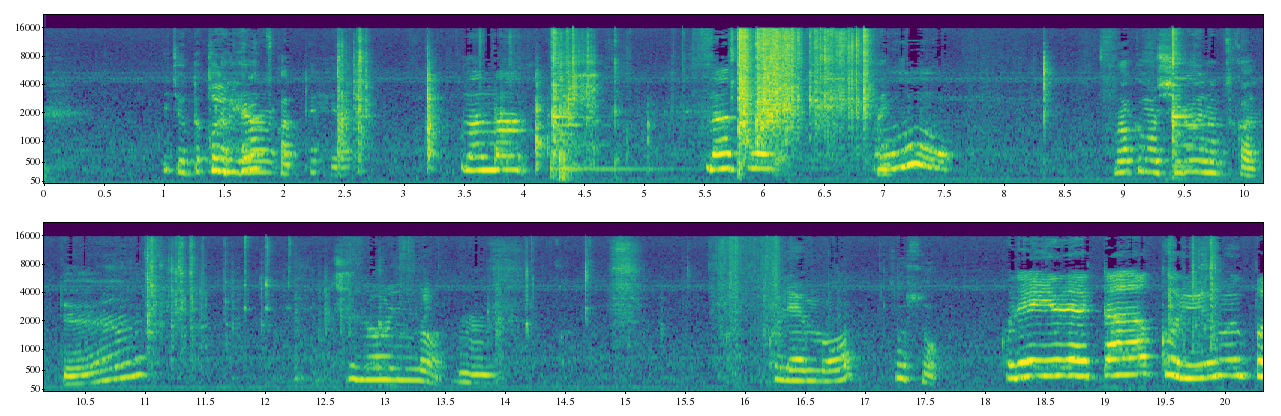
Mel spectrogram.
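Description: Young children talk and chatter close by in high voices.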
